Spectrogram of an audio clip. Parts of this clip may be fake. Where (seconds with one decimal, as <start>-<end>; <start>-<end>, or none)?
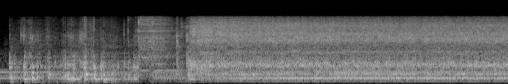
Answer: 0.6-1.2; 1.6-5.1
